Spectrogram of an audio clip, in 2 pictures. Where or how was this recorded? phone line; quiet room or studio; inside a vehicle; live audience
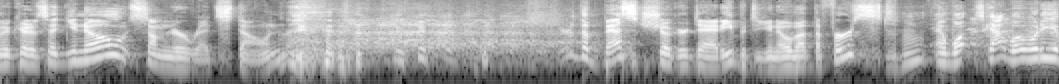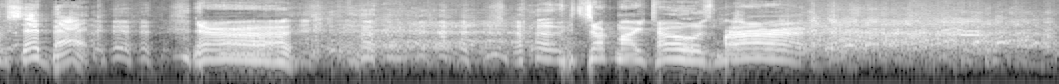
live audience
